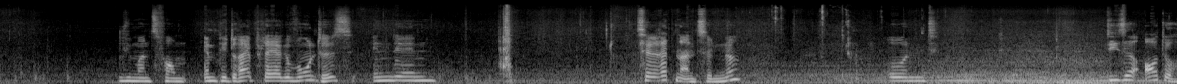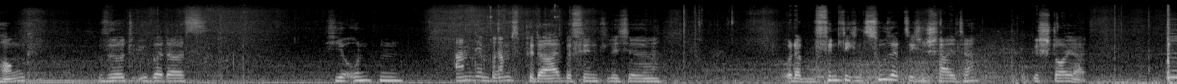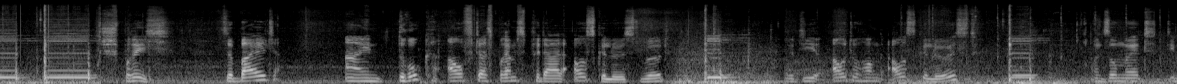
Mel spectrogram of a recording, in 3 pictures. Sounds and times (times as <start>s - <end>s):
Vehicle: 0.0s - 35.3s
Speech: 1.2s - 4.4s, 6.4s - 7.5s, 8.8s - 9.4s, 11.0s - 12.2s, 12.8s - 13.9s, 15.0s - 18.4s, 19.6s - 22.7s, 24.6s - 26.4s, 27.0s - 30.3s, 31.4s - 33.4s, 34.4s - 35.3s.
